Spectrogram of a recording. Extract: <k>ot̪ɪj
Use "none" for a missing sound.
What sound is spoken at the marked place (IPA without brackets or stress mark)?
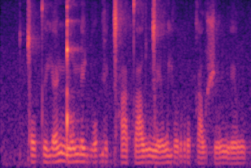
ǀ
